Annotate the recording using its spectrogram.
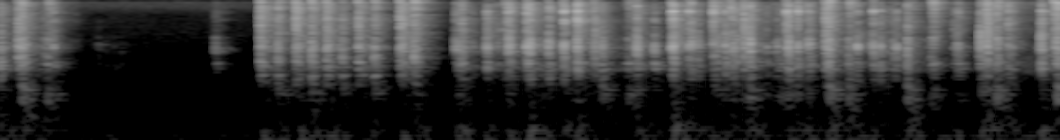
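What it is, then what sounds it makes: Plastic mechanical keyboard. Fingertips with painted nails type rapidly with both hands on a full-size backlit mechanical keyboard with white plastic keycaps. After a brief near-silent pause, a dense run of bright, sharp clicky keystrokes follows, each one short and dry with almost no ring.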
